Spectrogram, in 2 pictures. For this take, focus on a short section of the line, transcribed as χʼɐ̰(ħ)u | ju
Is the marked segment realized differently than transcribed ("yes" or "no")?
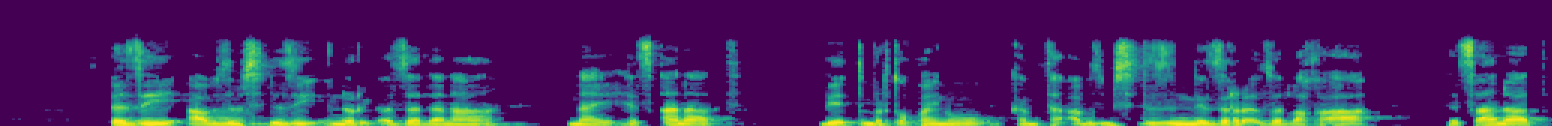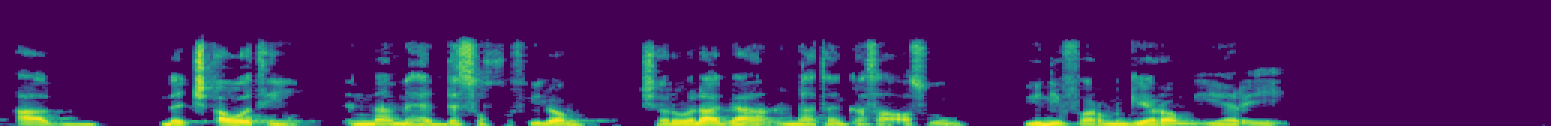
yes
